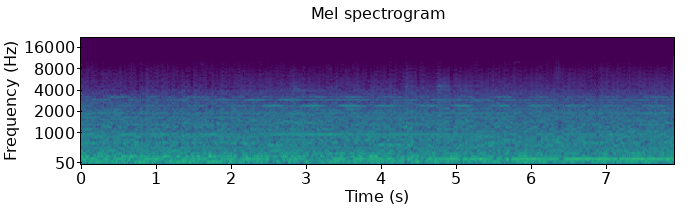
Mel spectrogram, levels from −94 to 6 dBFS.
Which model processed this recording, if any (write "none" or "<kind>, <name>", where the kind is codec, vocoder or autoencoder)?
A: vocoder, BigVGAN v2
